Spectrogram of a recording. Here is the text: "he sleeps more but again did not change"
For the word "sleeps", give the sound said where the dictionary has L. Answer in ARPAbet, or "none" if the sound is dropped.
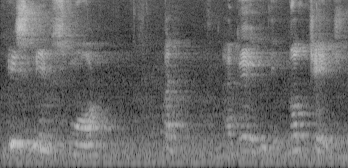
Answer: N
